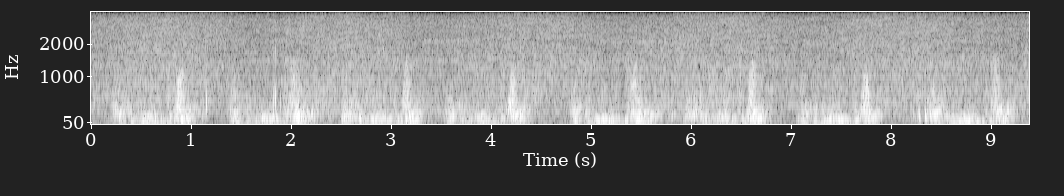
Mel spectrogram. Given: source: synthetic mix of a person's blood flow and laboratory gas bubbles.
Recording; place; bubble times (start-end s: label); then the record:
Doppler ultrasound of blood flow; precordium
1.11-1.19 s: bubbles
1.78-1.97 s: bubbles
6.04-6.08 s: bubbles
6.32-6.42 s: bubbles
8.18-8.46 s: bubbles
From the record:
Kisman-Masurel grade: 122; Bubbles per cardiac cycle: 1 to 2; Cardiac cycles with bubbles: 10 to 50%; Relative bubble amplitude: moderate (0.250 to 0.450); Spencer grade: 2 (many but less than half of the cardiac periods contain bubble signals, singularly or in groups); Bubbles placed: only in the low amplitude regions of the cardiac cycle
